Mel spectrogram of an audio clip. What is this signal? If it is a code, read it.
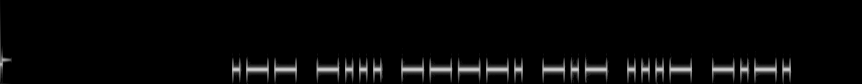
Morse code, heard as a keyed tone, about 17 wpm, 700 Hz. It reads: WB9KVC
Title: USA Call Signs - 6 Characters - Repeated 3x - 17wpm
